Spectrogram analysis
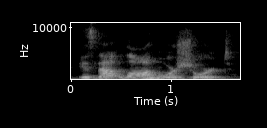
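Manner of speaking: normal talking voice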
